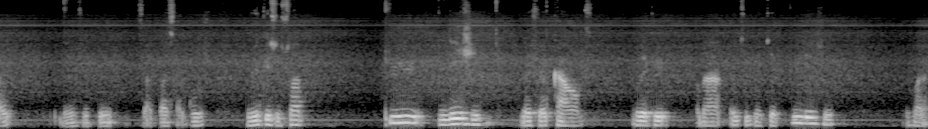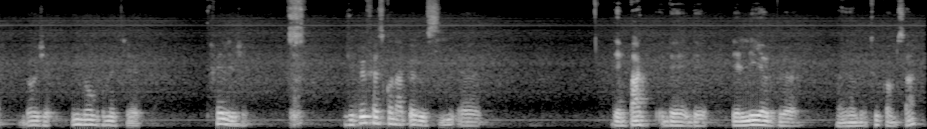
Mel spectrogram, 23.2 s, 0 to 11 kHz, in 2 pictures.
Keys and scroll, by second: 5.9 shift+4, 6.3 shift+0, 6.9 Return.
